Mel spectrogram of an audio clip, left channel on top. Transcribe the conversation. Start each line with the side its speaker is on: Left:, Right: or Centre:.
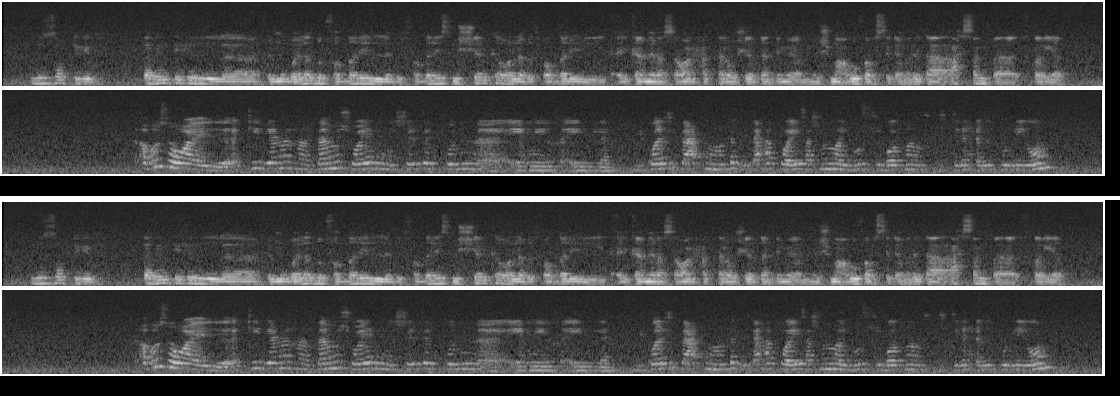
Right: بالظبط كده طب انت في ال- في الموبايلات بتفضلي ال... بتفضلي اسم الشركه ولا بتفضلي ال- الكاميرا سواء حتى لو شركه انت م- مش معروفه بس كاميرتها احسن فتختاريها
Left: بص هو اكيد يعني ههتم شويه بان الشركه تكون آه، يعني الخ- ال- الكواليتي بتاعه المنتج بتاعها كويس عشان ما يبصش برضه انا مش بشتري حاجه كل يوم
